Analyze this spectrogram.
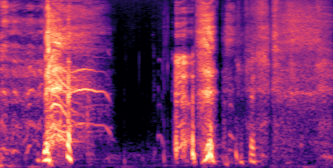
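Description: Harsh throat clearing mixed with rough coughing bursts, a short silence, then another round of raspy clearing and huffs, fairly loud and close.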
